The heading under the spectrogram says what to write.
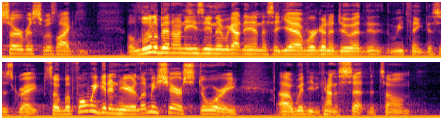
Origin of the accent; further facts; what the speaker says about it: Atlanta, Georgia, United States; So around this age, there's a local theme park where I grew up in Atlanta called Six Flags.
